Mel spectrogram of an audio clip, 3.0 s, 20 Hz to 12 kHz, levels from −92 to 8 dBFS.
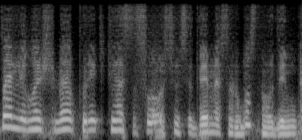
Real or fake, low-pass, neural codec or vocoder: fake; 10.8 kHz; codec, 44.1 kHz, 0.9 kbps, DAC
